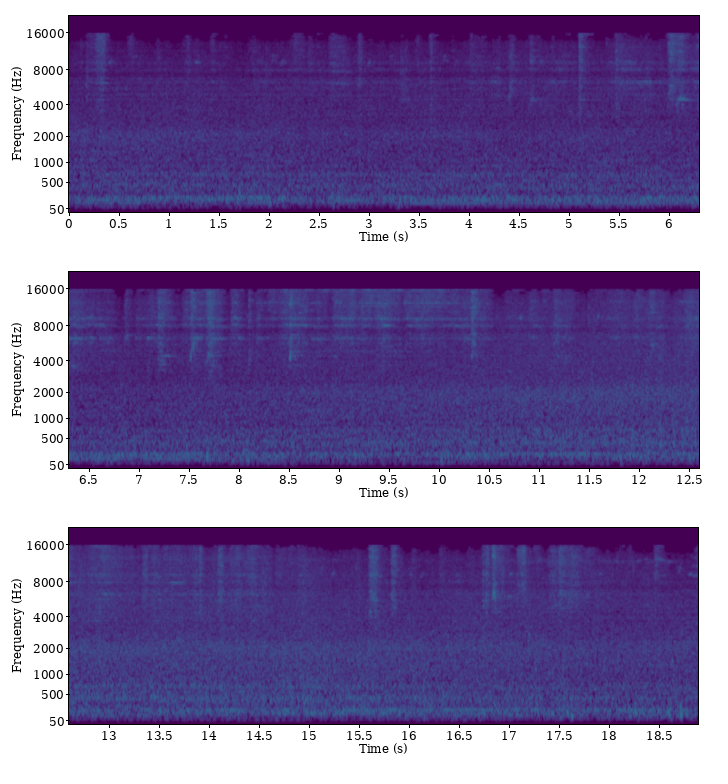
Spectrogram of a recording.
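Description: A long freight train rumbles steadily along the tracks in the distance.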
